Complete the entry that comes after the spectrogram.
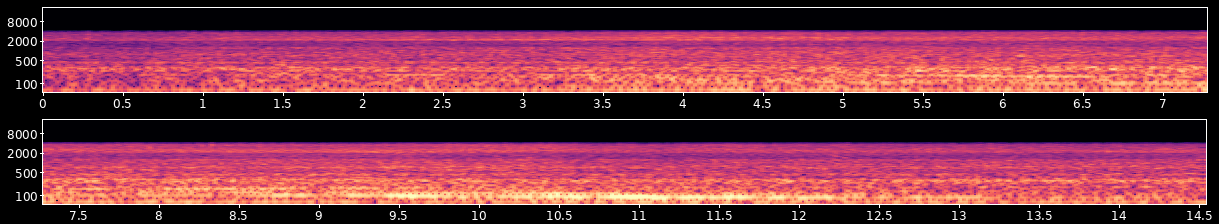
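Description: Car engines running in slow traffic with road noise: a steady low rumble, with a deeper engine note that swells a little past the middle and eases off near the end.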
